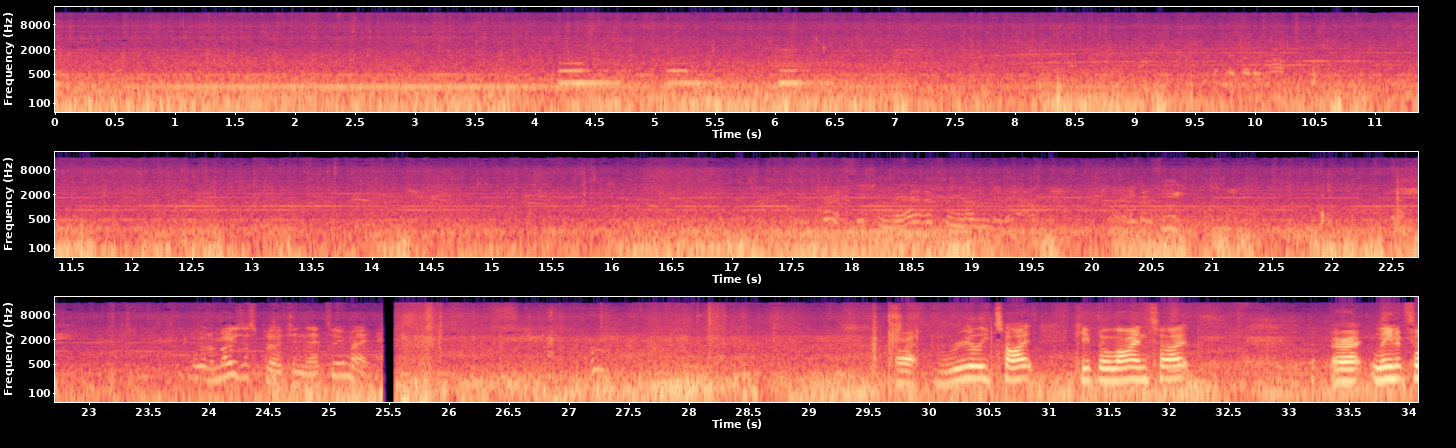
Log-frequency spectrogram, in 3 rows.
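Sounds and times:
wind and water rumble: 0:00.0 - 0:34.0
short beeps: 0:04.2 - 0:07.2.

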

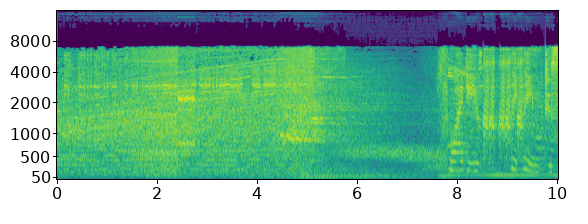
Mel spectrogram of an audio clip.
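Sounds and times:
rising tone: 0:04.6 - 0:09.1
drum and bass music: 0:07.5 - 0:10.0.

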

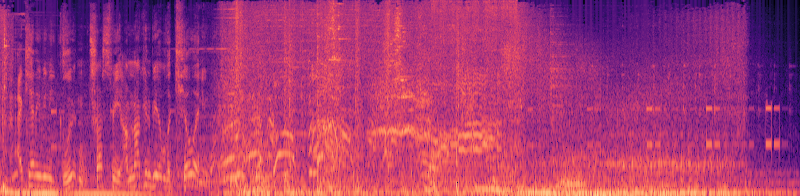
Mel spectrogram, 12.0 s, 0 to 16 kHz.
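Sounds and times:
short electronic beeps: 0:07.7 - 0:12.0.

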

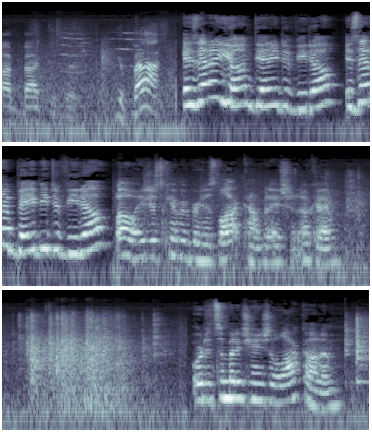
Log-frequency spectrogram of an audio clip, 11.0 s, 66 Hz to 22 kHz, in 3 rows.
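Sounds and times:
locker door and padlock rattling: 0:06.7 - 0:09.2, 0:10.8 - 0:11.0.

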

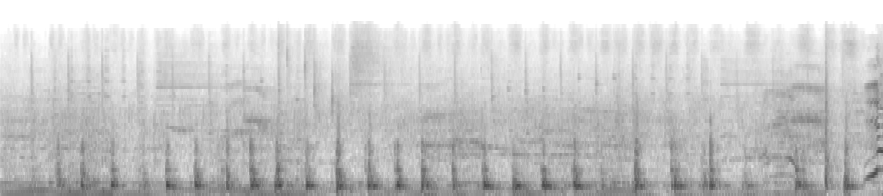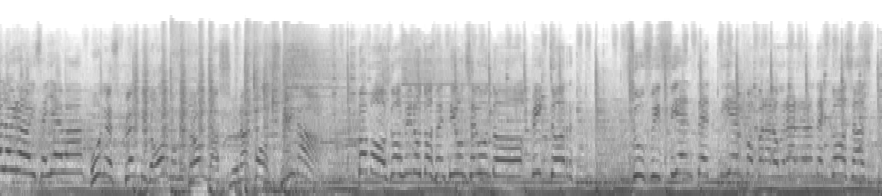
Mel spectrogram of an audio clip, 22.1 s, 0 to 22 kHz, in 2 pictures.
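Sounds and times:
background music: 0:00.0 - 0:22.0.

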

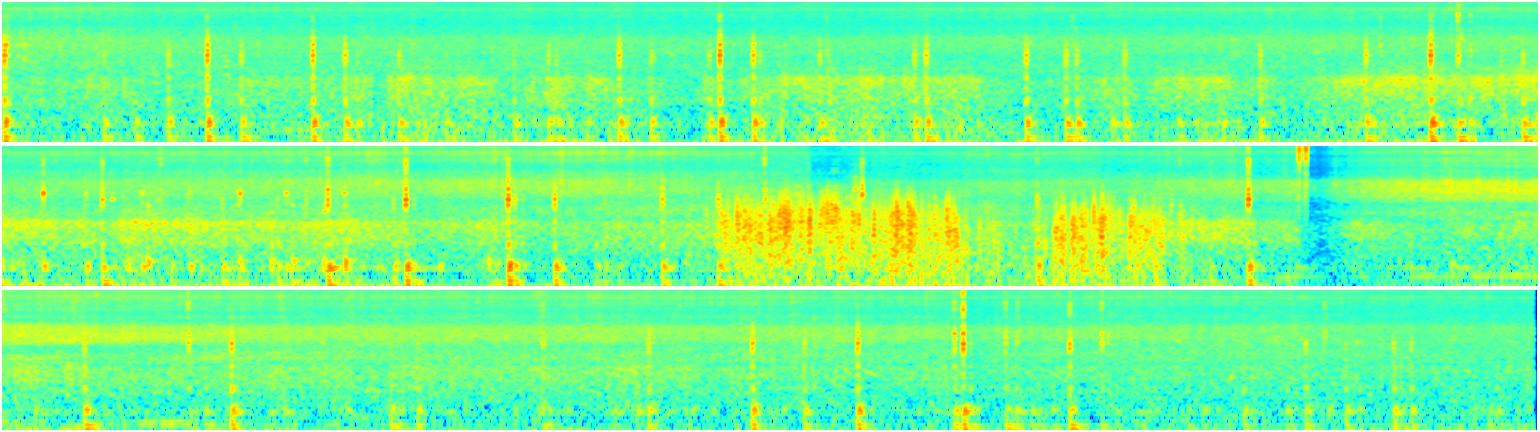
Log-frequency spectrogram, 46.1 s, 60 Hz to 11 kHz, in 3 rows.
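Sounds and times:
low outdoor rumble: 0:00.0 - 0:46.0
rushing noise: 0:00.0 - 0:46.0
steady hiss: 0:00.0 - 0:46.0
light clicks: 0:40.2 - 0:42.1.

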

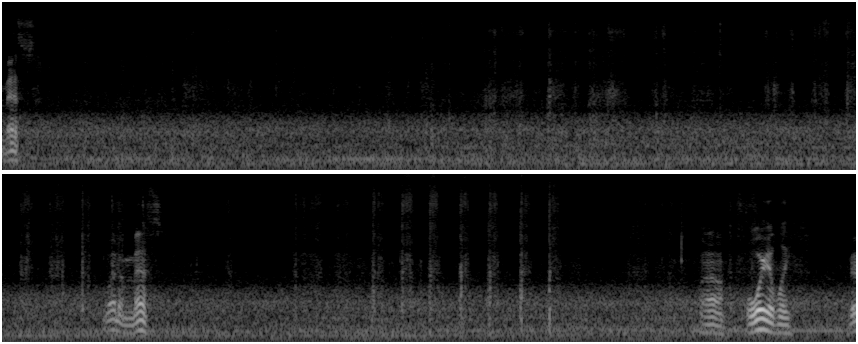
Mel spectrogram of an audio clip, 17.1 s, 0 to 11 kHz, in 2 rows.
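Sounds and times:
low background hum: 0:00.0 - 0:17.0
paper napkin rustling: 0:00.2 - 0:16.9.

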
